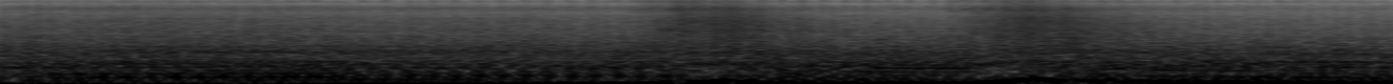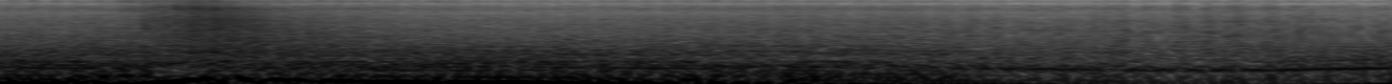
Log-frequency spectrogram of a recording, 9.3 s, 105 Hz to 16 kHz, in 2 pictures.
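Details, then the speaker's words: Junkyard 1969 Chevy C10 small-block V8, new down pipes, no mufflers yet, idle set somewhat high: deep loud rumble rising and falling through blips with no rattle; normal revving. "Sounding pretty good. I got to get some mufflers on it."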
